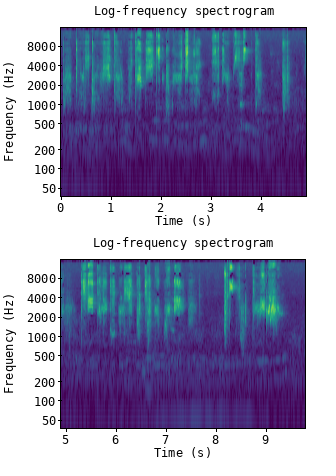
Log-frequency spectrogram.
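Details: Georgian-speaking parrot delivers a steady stream of high, word-like syllables, with a couple of whistled squeaks toward the end.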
